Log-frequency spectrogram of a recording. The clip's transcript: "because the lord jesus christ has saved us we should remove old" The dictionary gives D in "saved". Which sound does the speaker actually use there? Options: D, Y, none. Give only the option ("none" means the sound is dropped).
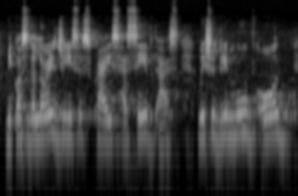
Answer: D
